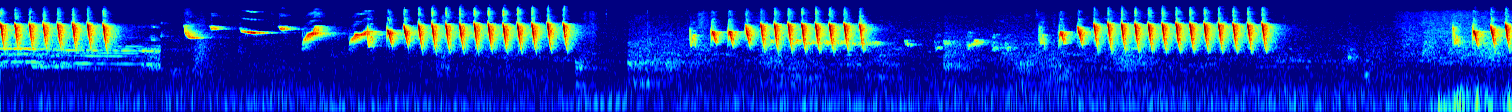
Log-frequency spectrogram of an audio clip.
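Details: Bar-winged prinia singing vigorously as a tutor for white-rumped shamas: repeated fast high trills in phrases of a second or more, broken by scattered twittering notes, with a low rumble near the end.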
